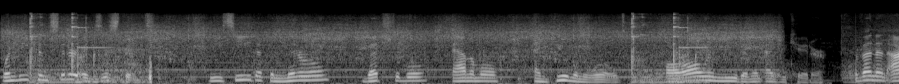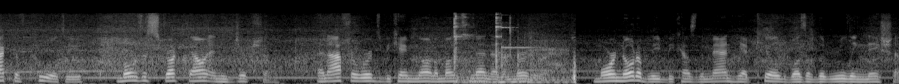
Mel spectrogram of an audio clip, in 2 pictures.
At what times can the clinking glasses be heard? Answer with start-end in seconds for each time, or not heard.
0.2-1.6, 6.3-7.2, 13.5-14.8.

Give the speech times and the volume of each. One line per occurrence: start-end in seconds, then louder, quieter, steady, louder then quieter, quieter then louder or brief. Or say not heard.
0.0-17.9 steady.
